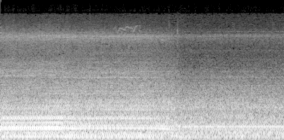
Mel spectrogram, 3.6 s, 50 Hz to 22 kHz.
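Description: A 1000 hp Procharged Camaro roars under hard acceleration, its tires spinning and the engine cutting, with a loud droning engine tone that eases slightly partway through.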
